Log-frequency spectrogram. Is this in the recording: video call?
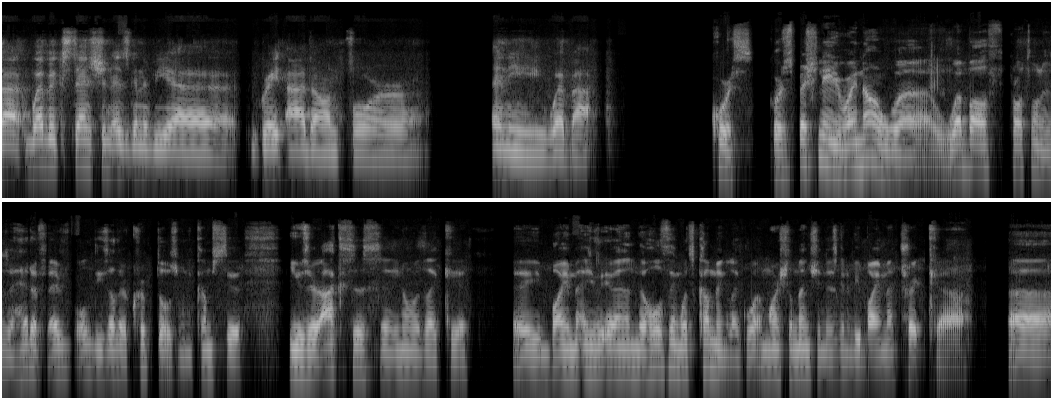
yes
